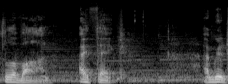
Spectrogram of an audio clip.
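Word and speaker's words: levain: I've been saying at 11 and it's really Lavon so the concoction we make from our starter is pronounced Lavon I think I'm going to try and do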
